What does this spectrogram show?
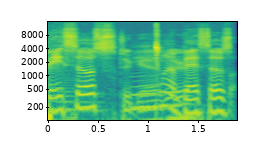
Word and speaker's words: Bezos: here so i'm so glad so congratulations jeff bezos our geek of the week i think it's spelled the same way oh it's not it's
